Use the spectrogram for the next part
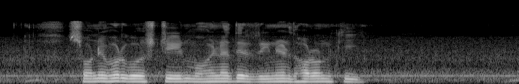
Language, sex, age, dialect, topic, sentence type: Bengali, male, 25-30, Northern/Varendri, banking, question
